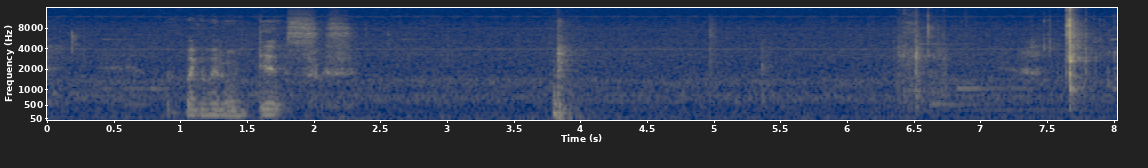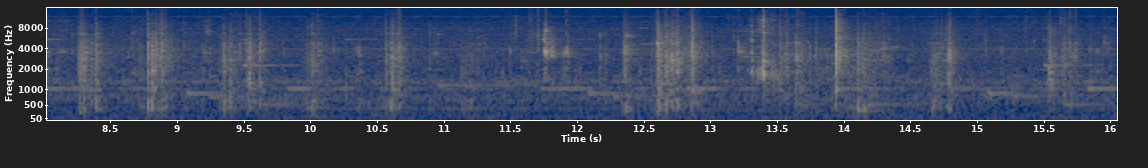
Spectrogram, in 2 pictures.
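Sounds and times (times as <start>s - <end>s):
faint background music: 0.0s - 3.3s, 6.0s - 16.0s
person crunching cookies: 7.4s - 16.0s.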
